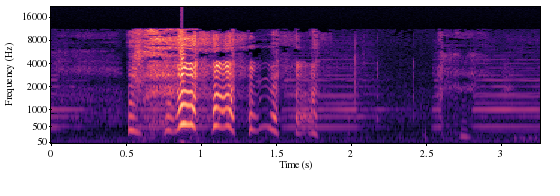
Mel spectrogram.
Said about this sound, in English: No, we've got Matt Haley setting off his alarm every time I start talking, so.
